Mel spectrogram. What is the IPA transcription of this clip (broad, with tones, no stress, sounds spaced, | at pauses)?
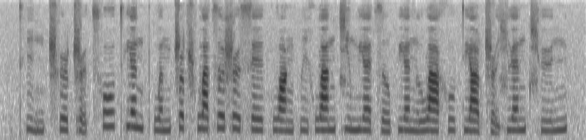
t̪ʰ ḭ˨˩ ŋ ʈ͡ʂʰ ɻ̩˧˥ ʈ͡ʂ ɻ̩˨˩ t͡sʰ o˥ ʊ̯ t̪ʰ j ɛ˥˩ n pʰ w ə˧˥ n ʈ͡ʂ ɤ˥˧ ʈ͡ʂʰ w ä˥˩ t͡s ɹ̩˥ ʂ ɻ̩˥˩ s e˥ ɪ̯ k w ɑ˥˧ ŋ p i˥˩ x w a˥ n t͡ɕ i˥˧ m j ɛ˥˩ t͡s ɹ̩˧˥ p j ɛ˥˧ n l w ä˥˧ x u˥˧ t̪ j ä˥˩ ʈ͡ʂ ɻ̩˨˩ ɕ ɥ ɛ˥ n t͡ɕʰ y˧˥ n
